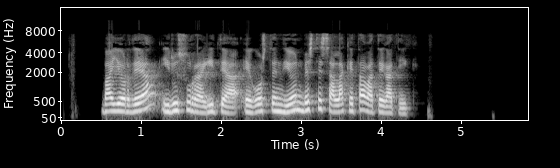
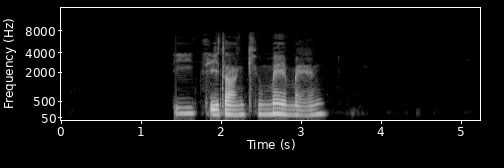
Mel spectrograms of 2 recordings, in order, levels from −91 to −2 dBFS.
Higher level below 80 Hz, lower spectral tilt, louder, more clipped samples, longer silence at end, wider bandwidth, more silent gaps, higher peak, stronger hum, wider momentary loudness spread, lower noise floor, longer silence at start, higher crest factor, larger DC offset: first, -60 dBFS vs -68 dBFS; second, -6 dB/octave vs -7.5 dB/octave; first, -14 LUFS vs -29 LUFS; neither; second, 1.5 s vs 1.9 s; about the same, 7.8 kHz vs 7.6 kHz; neither; first, 0 dBFS vs -6 dBFS; neither; second, 4 LU vs 12 LU; about the same, under -90 dBFS vs under -90 dBFS; second, 0.5 s vs 1.4 s; second, 14 dB vs 26 dB; neither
